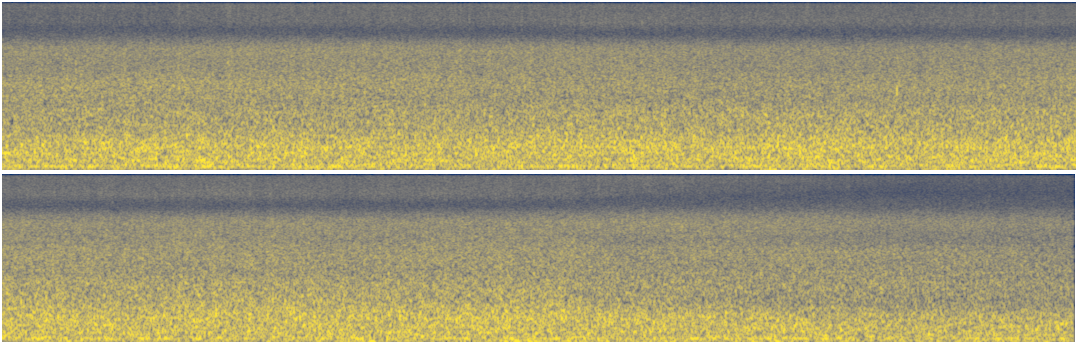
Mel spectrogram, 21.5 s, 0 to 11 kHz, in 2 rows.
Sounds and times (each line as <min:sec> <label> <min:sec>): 0:00.0 Stream sound 0:21.4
